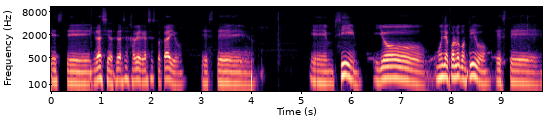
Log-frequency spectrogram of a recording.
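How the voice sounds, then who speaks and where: A man talks at a very slow pace with a medium pitch. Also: ordinary pitch variation. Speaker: NGO director, mining activist. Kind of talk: panel discussion. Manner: halting, many fillers.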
